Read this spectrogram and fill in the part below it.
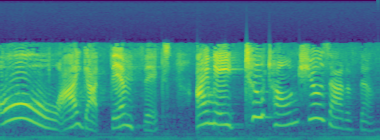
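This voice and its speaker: Stubborn little girl from a 50s radio sitcom, super high whiny voice, noisy old tape. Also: sing-song, slow pace, sharp tone, heavily acted. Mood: proud, eager. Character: cheeky, stubborn young daughter in a 1950s family. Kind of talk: 1950s radio sitcom acting. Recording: noisy, muffled vintage radio recording.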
